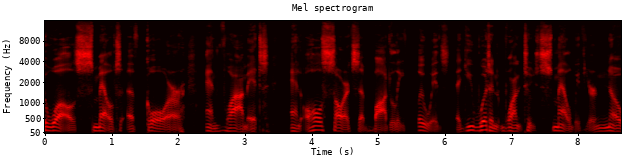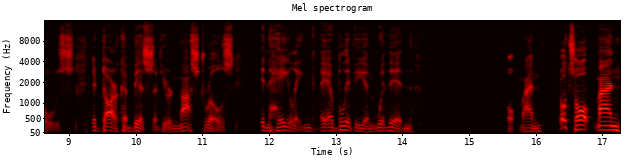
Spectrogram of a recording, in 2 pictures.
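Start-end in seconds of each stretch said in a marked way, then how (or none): 0.0-14.2 mocking vocal fry voice, lower and quieter. Mocking a lore playthrough narrator, imitating vocal fry narration. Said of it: "he's going like this".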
